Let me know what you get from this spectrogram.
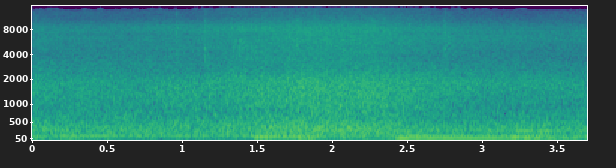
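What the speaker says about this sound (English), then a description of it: "Nice big splash there." A big ocean wave crashes and washes along the rocky Ayrshire coast, a broad roaring surge that swells midway with wind buffeting the microphone and no voices.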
